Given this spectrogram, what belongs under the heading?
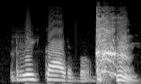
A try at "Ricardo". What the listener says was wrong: Yeah, there's no A in Ricardo.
